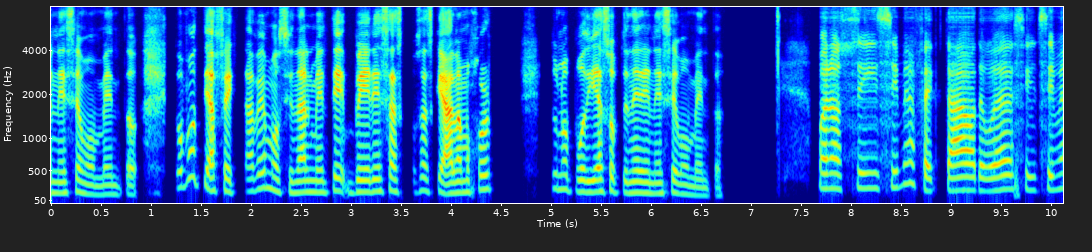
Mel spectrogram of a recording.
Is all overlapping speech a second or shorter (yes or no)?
yes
